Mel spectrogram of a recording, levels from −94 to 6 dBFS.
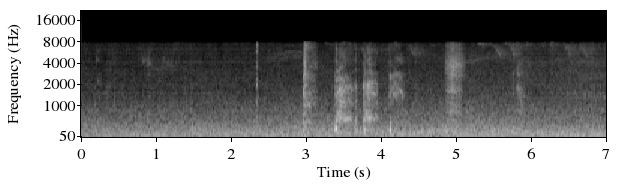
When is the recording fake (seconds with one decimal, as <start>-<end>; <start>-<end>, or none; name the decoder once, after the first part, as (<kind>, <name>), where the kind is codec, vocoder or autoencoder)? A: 0.0-2.7 (codec, HILCodec); 3.3-4.5; 5.7-7.0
